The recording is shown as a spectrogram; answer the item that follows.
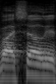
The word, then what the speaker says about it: Visalia: Visalia? Yeah, coming from Visalia to LA the first time, like, what was it feeling like for you?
